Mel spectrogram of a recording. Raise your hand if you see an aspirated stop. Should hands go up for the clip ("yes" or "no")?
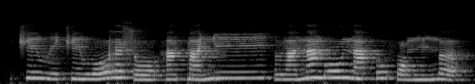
no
